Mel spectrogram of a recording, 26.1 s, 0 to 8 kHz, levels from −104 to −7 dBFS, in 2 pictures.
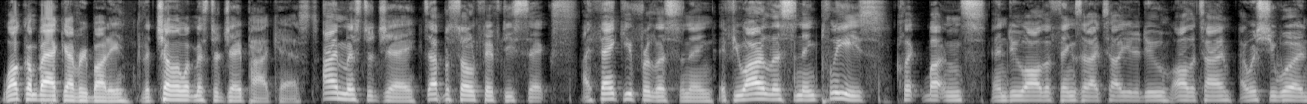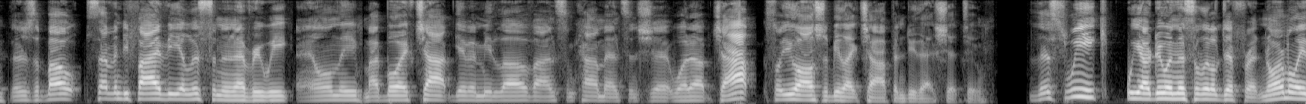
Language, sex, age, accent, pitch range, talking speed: English, male, 30-49, American, 110-135 Hz, 210 wpm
